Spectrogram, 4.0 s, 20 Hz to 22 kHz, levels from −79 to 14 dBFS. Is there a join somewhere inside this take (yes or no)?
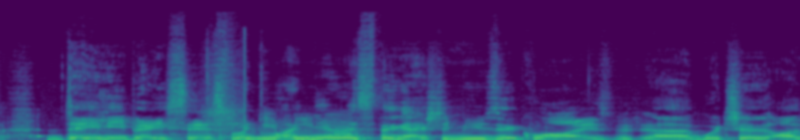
yes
